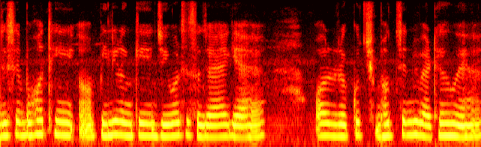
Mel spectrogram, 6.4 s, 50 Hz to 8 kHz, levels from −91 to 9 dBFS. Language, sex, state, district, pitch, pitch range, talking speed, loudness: Hindi, female, Bihar, Vaishali, 210 Hz, 200-220 Hz, 185 wpm, -12 LUFS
